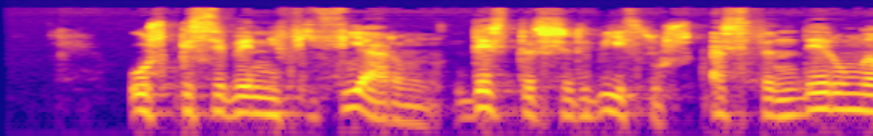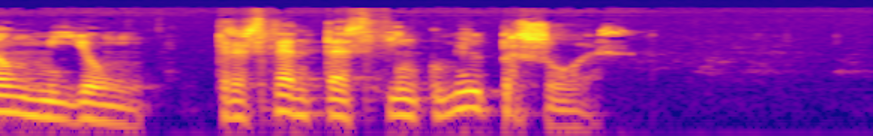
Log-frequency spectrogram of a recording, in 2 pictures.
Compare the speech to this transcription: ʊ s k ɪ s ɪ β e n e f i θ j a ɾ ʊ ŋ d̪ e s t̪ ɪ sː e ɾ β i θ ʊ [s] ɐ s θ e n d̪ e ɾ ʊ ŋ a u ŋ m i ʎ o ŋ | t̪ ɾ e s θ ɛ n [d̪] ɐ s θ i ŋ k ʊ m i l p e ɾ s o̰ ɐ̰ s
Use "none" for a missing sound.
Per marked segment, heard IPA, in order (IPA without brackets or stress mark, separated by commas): s, t̪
